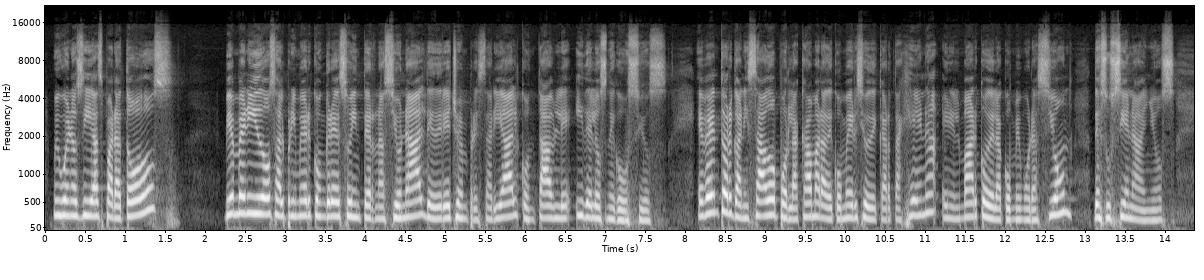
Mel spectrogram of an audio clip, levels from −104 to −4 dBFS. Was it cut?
no; 0 cuts

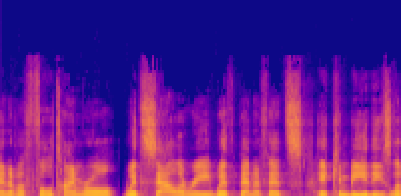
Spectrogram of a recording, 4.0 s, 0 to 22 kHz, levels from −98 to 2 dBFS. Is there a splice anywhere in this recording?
yes; 1 cut; at 1.2 s

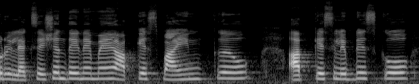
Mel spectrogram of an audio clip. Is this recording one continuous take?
yes; 0 cuts

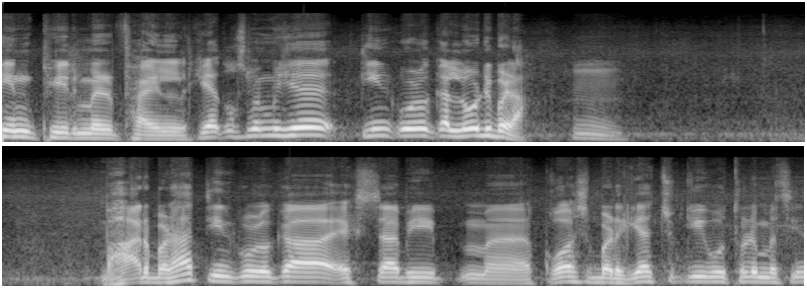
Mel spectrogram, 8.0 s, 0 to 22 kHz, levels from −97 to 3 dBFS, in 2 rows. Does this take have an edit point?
no; 0 cuts

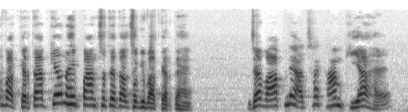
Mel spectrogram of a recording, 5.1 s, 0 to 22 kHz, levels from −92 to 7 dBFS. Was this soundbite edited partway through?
no; 0 cuts

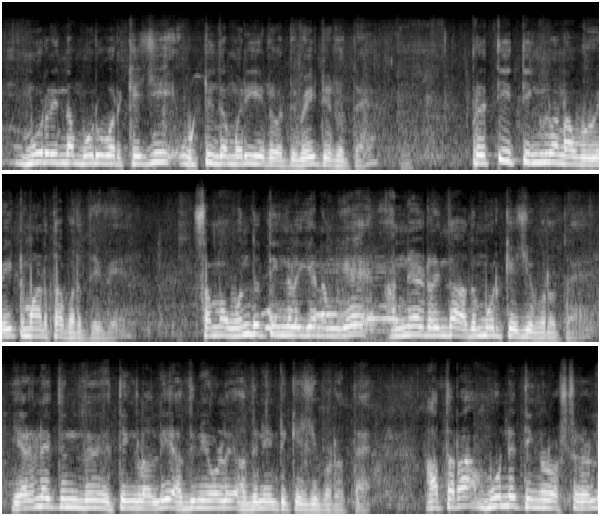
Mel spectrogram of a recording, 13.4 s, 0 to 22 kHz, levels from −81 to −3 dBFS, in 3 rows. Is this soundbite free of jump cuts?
yes; 0 cuts

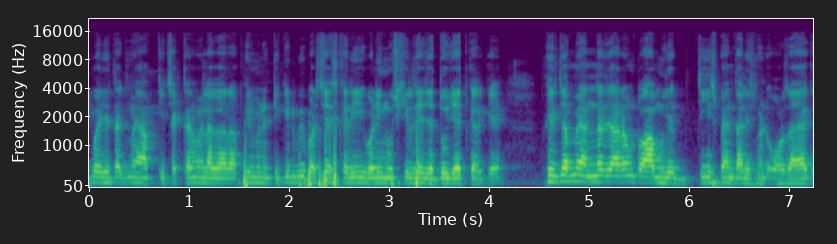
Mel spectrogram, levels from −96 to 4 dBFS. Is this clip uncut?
yes; 0 cuts

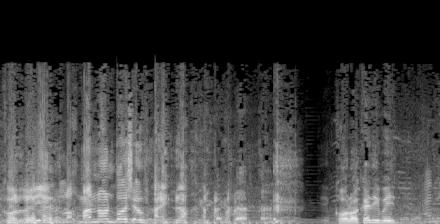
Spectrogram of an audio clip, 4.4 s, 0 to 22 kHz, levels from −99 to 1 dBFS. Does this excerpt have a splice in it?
yes; 1 cut; at 3.1 s

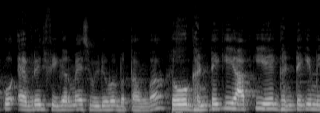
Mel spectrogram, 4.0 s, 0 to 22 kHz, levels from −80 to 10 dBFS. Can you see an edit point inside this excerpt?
yes; 1 cut; at 2.1 s

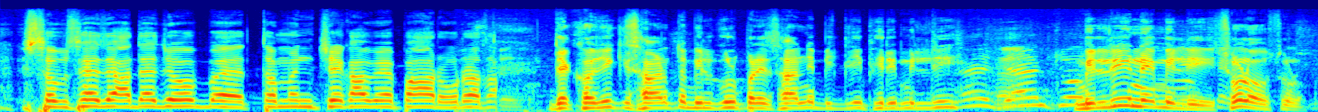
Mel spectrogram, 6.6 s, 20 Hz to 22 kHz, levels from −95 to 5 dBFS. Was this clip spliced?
yes; 1 cut; at 2.4 s

